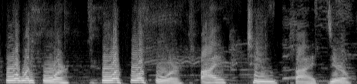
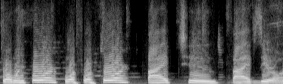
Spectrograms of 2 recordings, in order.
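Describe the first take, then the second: First: The number is said slowly. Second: The number is said quickly.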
